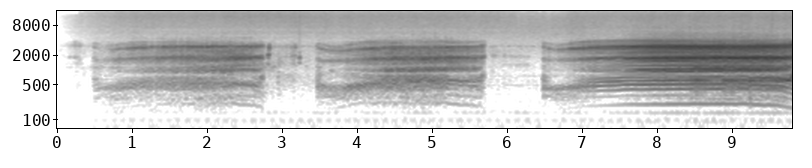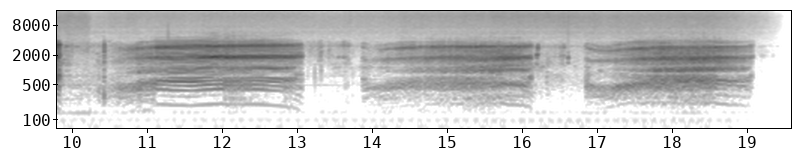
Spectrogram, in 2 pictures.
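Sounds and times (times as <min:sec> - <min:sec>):
animal voices: 0:00.1 - 0:19.2.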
